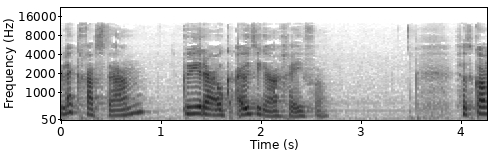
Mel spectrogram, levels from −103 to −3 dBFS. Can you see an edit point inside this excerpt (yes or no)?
no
